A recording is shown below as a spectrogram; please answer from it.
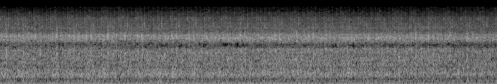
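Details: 2007 Ford Focus 2.0 Duratec petrol engine at idle: light, fast ticking over a hissy running sound; owner unsure if normal, possibly noisy injector rail, unconfirmed.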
